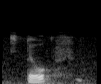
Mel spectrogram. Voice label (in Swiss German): "dorf", alsace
